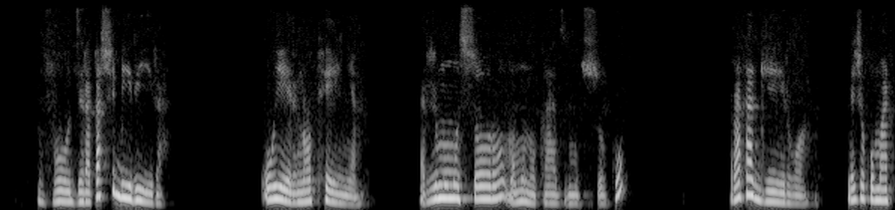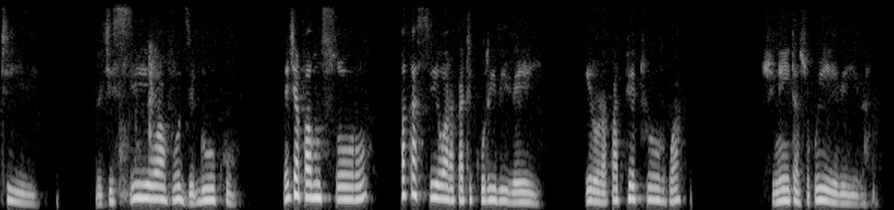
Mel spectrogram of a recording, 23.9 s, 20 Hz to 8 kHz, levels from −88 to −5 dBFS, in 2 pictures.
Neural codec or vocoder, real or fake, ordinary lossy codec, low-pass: none; real; Opus, 24 kbps; 7.2 kHz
